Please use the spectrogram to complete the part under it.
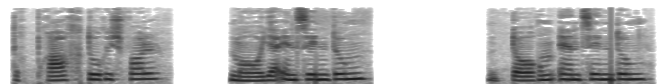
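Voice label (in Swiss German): "brachdurichfall", Haut Rhin; medecine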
